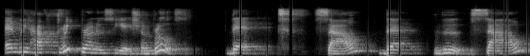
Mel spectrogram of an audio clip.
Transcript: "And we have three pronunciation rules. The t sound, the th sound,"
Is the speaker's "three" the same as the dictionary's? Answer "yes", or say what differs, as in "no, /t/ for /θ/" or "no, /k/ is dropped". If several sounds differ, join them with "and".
yes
